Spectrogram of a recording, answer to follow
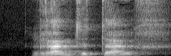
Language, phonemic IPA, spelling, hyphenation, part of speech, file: Dutch, /ˈrœy̯m.təˌtœy̯x/, ruimtetuig, ruim‧te‧tuig, noun, Nl-ruimtetuig.ogg
- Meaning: a spacecraft, vehicle traveling through space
